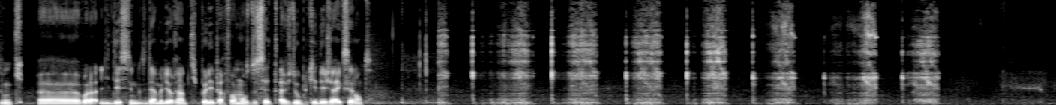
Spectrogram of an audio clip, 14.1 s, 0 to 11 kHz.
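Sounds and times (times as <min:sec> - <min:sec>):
file ticking: 0:05.6 - 0:12.6
file rasping on steel: 0:05.8 - 0:12.6.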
